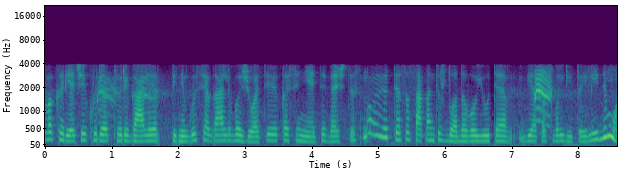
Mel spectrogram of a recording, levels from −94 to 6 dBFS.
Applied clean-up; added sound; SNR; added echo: none; Bird; 11 dB; none.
